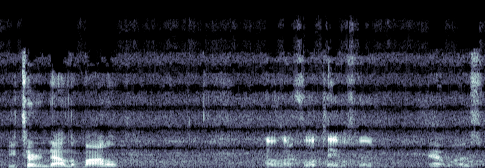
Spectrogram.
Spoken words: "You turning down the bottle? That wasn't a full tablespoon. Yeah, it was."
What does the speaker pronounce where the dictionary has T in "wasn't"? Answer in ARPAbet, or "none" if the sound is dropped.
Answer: none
